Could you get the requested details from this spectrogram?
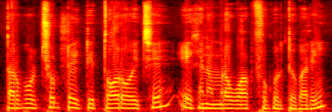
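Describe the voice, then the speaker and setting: A man teaching Quran reading, spelling out Arabic syllables patiently and chanting each word slowly. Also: mid-range voice, steady tone, mellow, no echo, lo-fi sound. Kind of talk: spelling out Arabic letter by letter, slow recitation lesson.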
